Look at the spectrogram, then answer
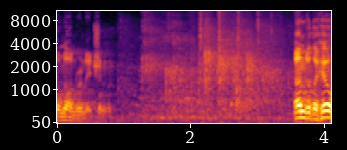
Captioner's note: applause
